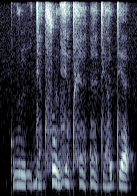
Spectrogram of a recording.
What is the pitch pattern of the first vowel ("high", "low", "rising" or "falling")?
low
